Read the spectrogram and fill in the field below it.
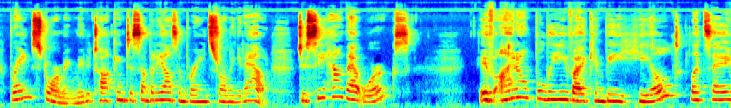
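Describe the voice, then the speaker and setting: A woman with a warm, mid-range voice hosts a faith-based talk show. Earnest and encouraging, she quotes scripture, and her voice is a little worn as she begins to lose it slightly.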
